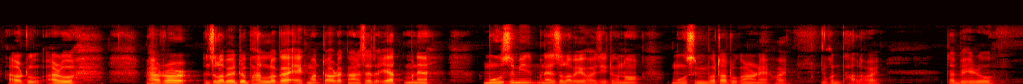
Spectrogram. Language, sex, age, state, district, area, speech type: Assamese, male, 30-45, Assam, Darrang, rural, spontaneous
